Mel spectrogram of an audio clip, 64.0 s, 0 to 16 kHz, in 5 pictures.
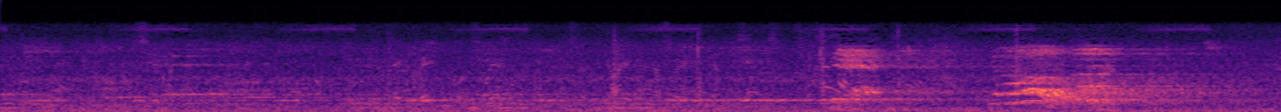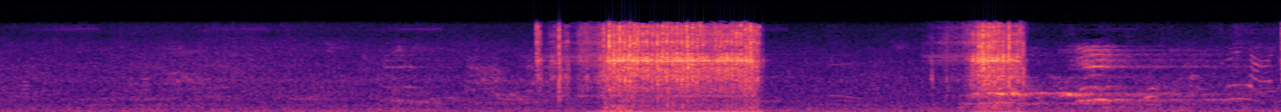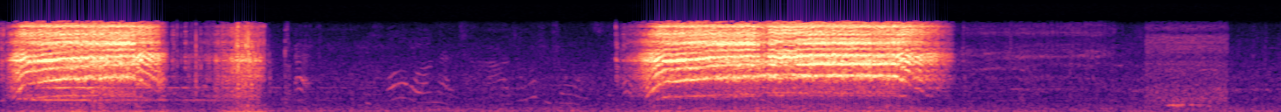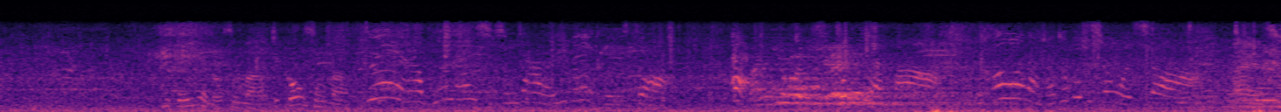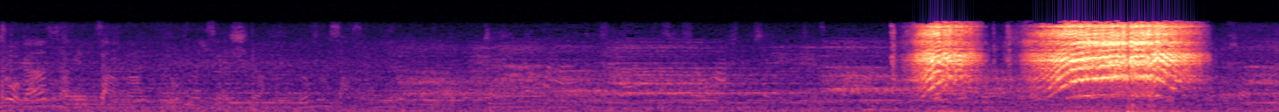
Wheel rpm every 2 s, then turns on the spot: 0, 0, 0, 0, 0, 0, 0, 0, 0, 20, 10, 10, 10, 70, 10, 0, 130, 50, 0, 0, 0, 0, 0, 0, 0, 0, 0, 0, 0, 0, 30, 70.
18-24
